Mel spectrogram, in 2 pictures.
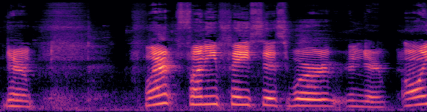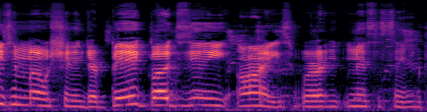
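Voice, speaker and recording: A woman reading a children's story aloud, a little haltingly, now and then repeating a word. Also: fairly high pitch, pushed and bright. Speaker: storybook reader.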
